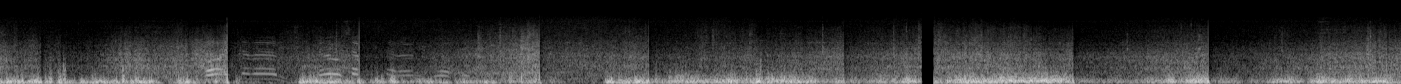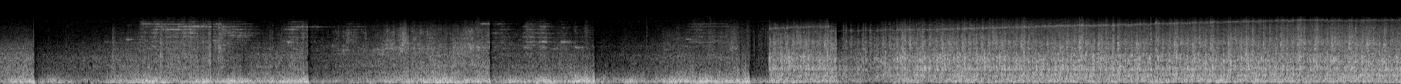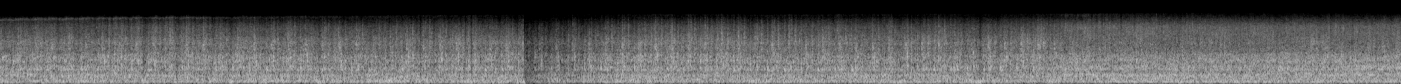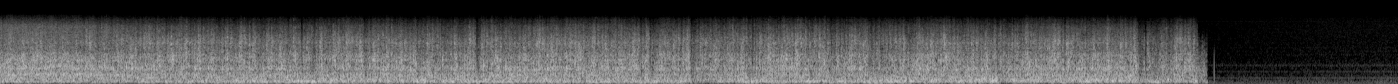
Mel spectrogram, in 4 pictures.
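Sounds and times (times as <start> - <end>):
wind rushing over microphone: 0.0 - 54.2
train rail noise: 14.8 - 20.0, 20.6 - 54.1.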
